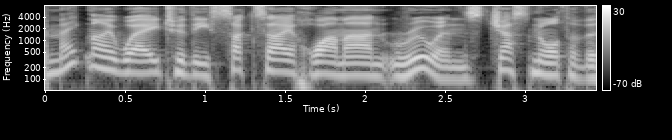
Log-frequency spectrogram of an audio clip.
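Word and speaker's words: Sacsayhuamán: And yes, you heard me. That is how it is pronounced. So most tourists, myself included, inevitably come to the same joke and end up calling it sexy woman.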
